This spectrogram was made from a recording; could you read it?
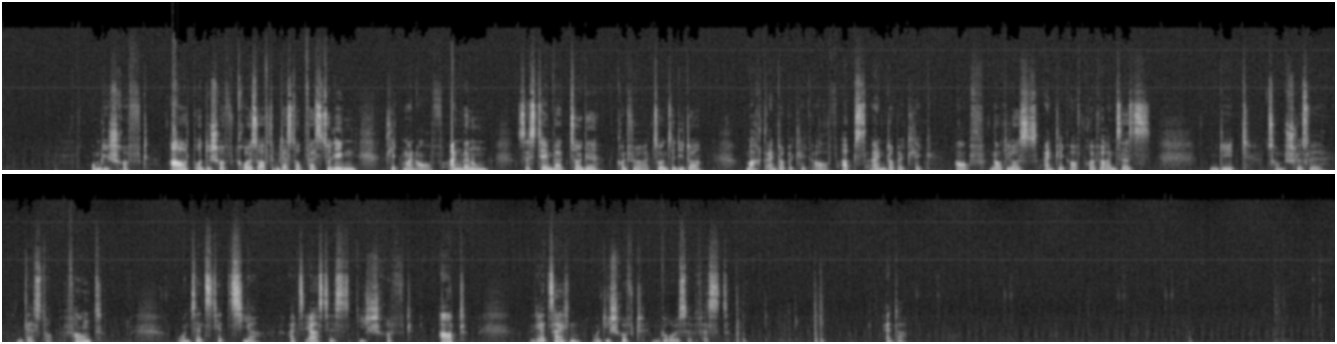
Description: Tags: Anfänger, CC by-sa, Fedora Core, gconf, gconf-editor, Gnome, Linux, Ogg Theora, ohne Musik, screencast, short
